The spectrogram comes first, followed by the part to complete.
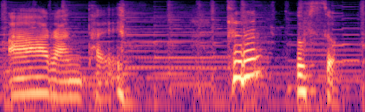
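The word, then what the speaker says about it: Atlanta: 근데 내가 아틀란타 그랬더니 그게 음절이 3개밖에 안 되는데요. 아틀란타가 아니라 아란타예요.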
